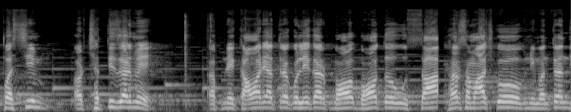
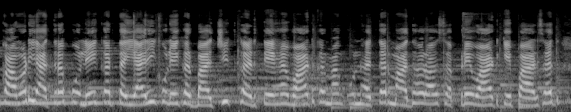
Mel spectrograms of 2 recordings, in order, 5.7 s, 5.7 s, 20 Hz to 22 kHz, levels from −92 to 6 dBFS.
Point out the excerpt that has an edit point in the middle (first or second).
first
